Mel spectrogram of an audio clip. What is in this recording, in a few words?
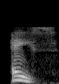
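"ace", American English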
